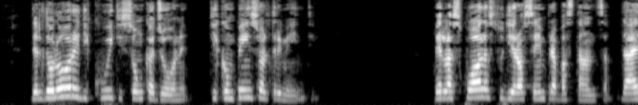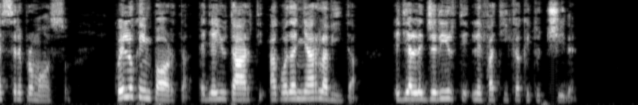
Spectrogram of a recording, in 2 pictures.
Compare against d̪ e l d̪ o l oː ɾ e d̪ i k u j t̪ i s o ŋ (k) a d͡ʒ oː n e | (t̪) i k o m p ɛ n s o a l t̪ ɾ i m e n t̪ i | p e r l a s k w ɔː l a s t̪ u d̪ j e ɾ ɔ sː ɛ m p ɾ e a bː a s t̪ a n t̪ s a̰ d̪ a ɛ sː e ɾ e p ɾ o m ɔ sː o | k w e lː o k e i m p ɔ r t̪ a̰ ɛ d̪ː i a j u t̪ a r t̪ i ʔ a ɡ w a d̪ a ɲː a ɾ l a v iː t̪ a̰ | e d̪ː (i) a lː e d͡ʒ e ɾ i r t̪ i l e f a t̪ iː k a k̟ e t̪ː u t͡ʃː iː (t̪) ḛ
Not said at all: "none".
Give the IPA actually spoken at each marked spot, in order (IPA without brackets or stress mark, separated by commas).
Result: k, t̪, i, d̪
